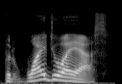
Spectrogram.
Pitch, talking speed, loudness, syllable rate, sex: 155 Hz, 245 wpm, -17 LUFS, 4.8 syllables/s, male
